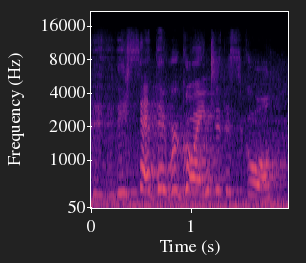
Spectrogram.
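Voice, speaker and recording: Traumatized female game survivor, extremely high, shaky, tearful, echoey room. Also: lively intonation, moderate pace. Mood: shaken. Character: terrified wounded-looking young woman survivor. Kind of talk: video game voice acting. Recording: roomy echo, noisy game ambience.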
